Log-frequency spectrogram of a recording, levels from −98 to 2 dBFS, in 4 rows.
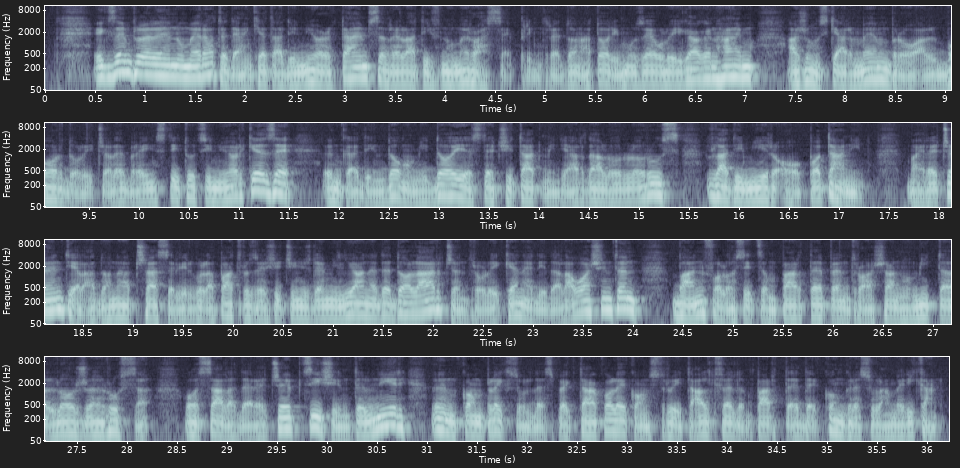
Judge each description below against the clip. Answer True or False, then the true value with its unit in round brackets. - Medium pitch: False (80 Hz)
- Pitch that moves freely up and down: True (6.1 semitones)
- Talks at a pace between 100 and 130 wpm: True (125 wpm)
